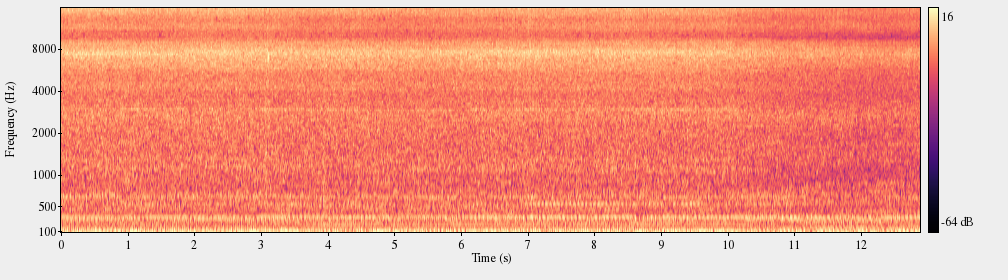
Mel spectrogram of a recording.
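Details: Dodge 360 Mopar LA V8 truck with Holley double-pumper carb, idle raised: heavy, uneven, stumbling lope, won't idle below about 1,500 rpm; owner suspects serious vacuum leak, possibly intake or carburetor gasket, not confirmed.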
